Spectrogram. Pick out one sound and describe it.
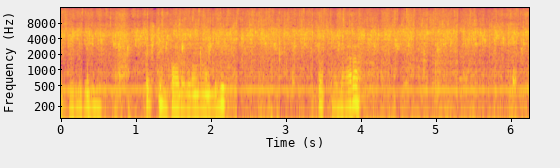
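Oil sizzles and bubbles in a frying pan.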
